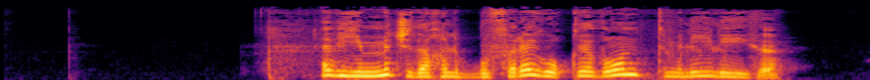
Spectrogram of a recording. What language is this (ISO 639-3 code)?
kab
